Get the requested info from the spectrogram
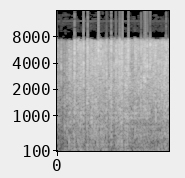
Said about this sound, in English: Oh, is it raining? That's some foley of the unwrap. Ah, yeah. What's in there? Well, I know why the box is so big, because it is a Guitar Hero wireless guitar.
